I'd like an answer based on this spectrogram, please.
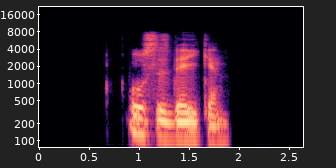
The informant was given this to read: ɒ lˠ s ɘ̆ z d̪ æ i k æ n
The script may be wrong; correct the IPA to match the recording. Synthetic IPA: u lˠ s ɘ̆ z d̪ æ i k æ n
